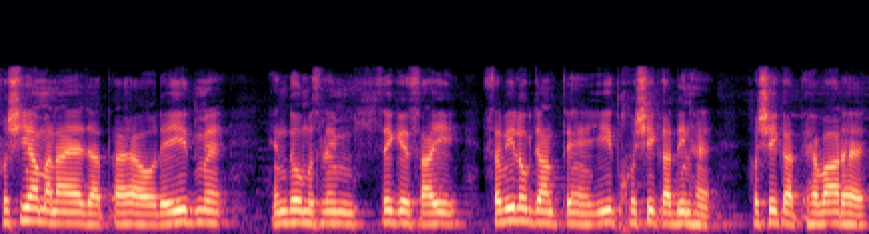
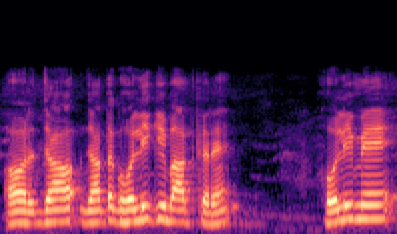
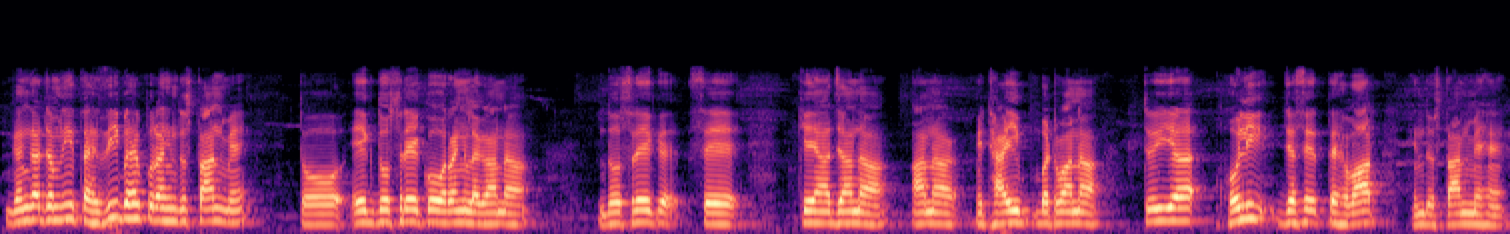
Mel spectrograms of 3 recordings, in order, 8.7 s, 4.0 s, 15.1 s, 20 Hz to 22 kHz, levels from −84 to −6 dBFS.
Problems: background sounds at intervals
